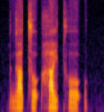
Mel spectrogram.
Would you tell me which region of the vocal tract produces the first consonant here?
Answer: velum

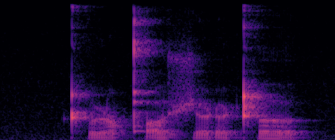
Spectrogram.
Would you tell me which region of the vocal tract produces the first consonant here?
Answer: retroflex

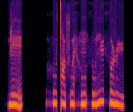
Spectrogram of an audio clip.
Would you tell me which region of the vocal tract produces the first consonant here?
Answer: retroflex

